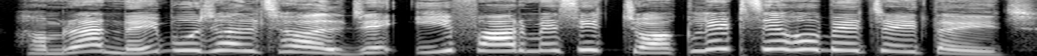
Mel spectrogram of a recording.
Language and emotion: Maithili, surprised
